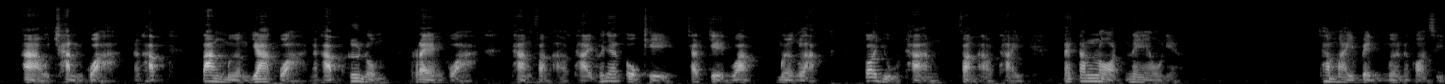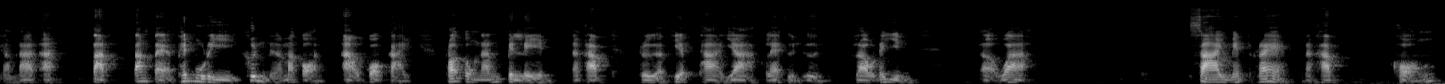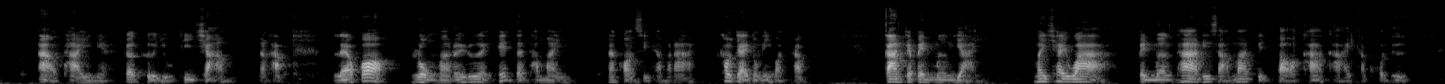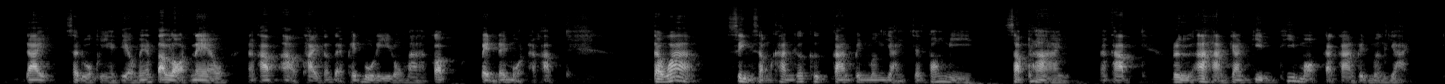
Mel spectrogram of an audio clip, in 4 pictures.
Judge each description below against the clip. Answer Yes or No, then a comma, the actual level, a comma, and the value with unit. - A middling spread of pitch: Yes, average, 4.3 semitones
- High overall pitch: No, low, 105 Hz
